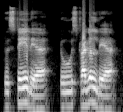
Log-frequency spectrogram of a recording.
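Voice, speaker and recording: A male interviewer asks long, earnest questions at a steady pace. His voice sits in an ordinary middle register. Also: mid-range voice, slow pace, poor audio. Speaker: interview host.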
